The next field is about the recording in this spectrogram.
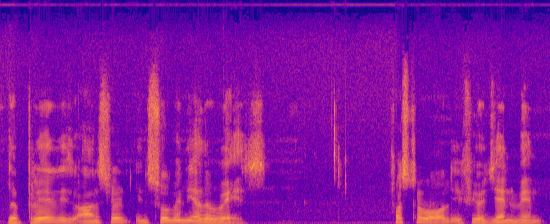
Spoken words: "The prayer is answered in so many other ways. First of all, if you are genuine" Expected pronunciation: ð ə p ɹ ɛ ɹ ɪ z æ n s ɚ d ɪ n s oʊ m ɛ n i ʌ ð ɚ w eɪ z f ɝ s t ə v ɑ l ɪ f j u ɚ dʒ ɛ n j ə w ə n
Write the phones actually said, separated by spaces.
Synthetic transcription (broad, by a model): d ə p ɹ ɛ ɹ ɪ z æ n s ɚ d ɪ n s oʊ m ɛ n i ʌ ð ɚ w eɪ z f ɝ s t ə v ɑ l ɪ f j u ɚ dʒ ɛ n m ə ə n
